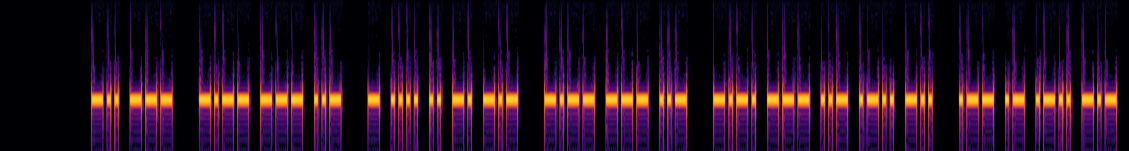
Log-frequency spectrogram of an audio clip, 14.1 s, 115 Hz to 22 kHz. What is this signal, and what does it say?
Morse code, heard as a keyed tone, about 25 wpm, 700 Hz. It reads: DO YOU THINK YOU COULD WALK
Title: Sentences from Top 1000 Words - Review Part 1 - 25wpm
